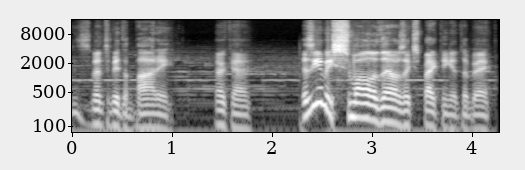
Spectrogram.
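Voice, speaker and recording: A man hosting a casual livestream, rambling excitedly and loudly, muttering part numbers as he builds. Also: lowish voice, rapid-fire, faint music behind. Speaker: livestream host building model kits.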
